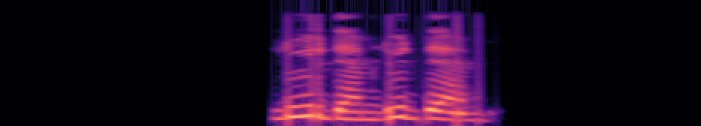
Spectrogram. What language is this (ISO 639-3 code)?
mrj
